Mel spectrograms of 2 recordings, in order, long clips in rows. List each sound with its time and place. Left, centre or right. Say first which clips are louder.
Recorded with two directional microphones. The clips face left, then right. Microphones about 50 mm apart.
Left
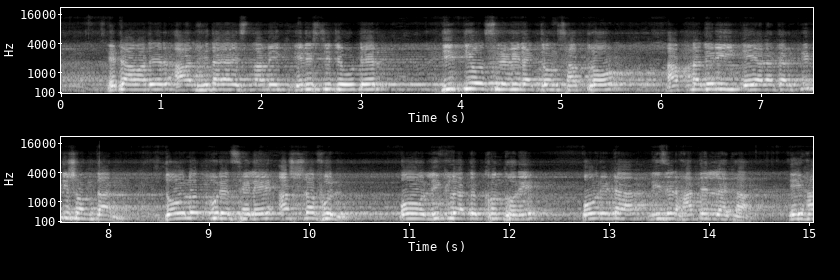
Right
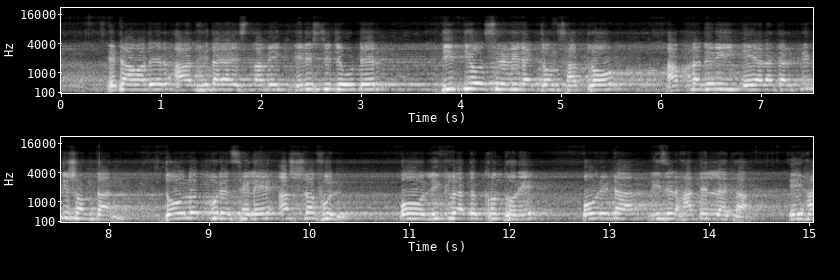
0.4 s a man's voice: right 1 dB; right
